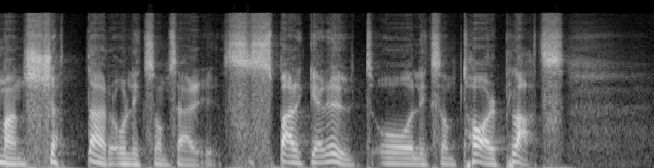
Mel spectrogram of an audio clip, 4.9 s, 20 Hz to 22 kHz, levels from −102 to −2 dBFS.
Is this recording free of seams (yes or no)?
yes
